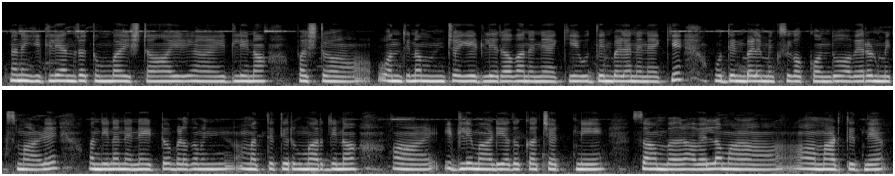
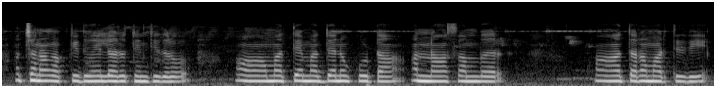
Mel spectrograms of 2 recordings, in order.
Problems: background sounds at intervals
